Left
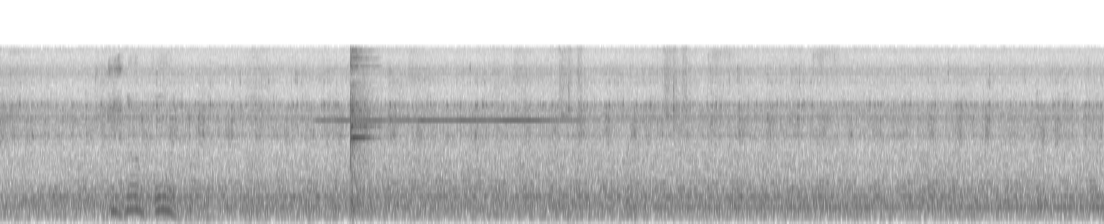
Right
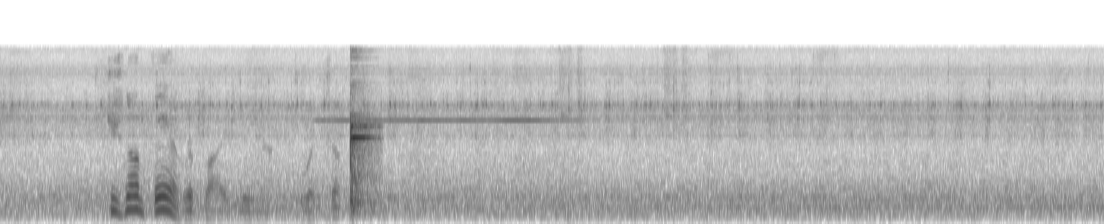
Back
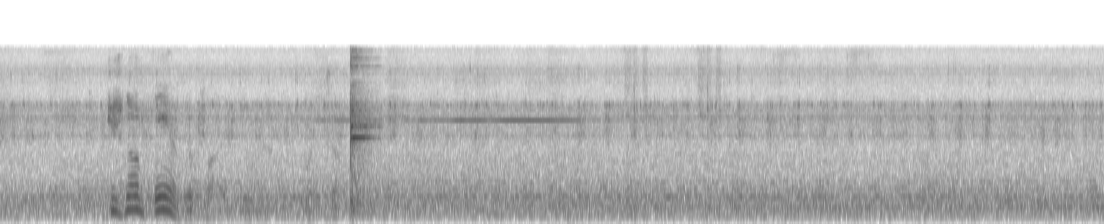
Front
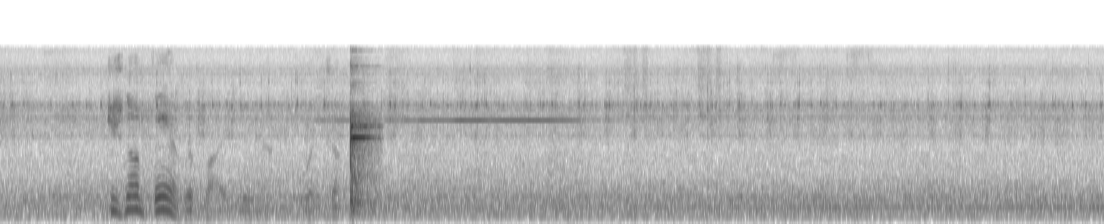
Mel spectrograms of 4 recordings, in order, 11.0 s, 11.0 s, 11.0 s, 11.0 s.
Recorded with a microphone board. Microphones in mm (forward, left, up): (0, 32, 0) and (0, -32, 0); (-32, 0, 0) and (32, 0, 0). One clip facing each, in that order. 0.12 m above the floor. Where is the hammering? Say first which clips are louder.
Right 12 dB, front 8 dB; 50° right.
